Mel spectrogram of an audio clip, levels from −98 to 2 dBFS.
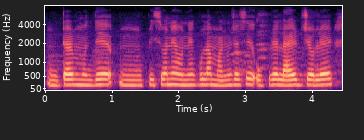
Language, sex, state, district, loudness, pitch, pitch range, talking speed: Bengali, female, Assam, Hailakandi, -14 LUFS, 190 Hz, 185-195 Hz, 135 wpm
